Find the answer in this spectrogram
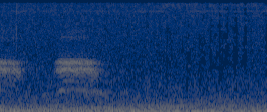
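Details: Crow calling: two harsh, nasal caws about a second apart, over a steady low rumbling background noise.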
